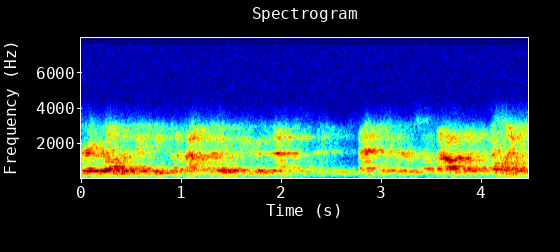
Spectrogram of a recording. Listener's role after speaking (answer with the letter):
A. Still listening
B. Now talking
A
